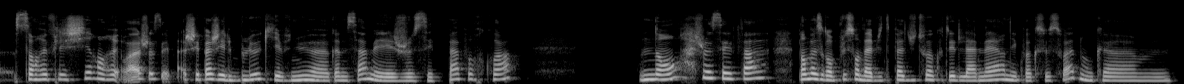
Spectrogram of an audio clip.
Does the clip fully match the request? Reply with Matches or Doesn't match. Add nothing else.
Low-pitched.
Doesn't match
